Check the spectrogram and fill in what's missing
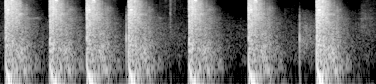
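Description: Eight sharp gunshots ring out in PUBG, evenly spaced about half a second apart. Each is a loud, close crack followed by a short decaying tail, with one fainter pop between them near the end.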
